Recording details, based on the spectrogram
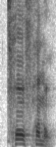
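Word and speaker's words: Fanon: ফরাসি আলজেরিয়ান চিন্তাবিদ ফানো ফানো নাম আসল উচ্চারণটা উনি বলছিলেন পরাধীন জাতিগোষ্ঠী লড়াইয়ের ভিতর দিয়ে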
